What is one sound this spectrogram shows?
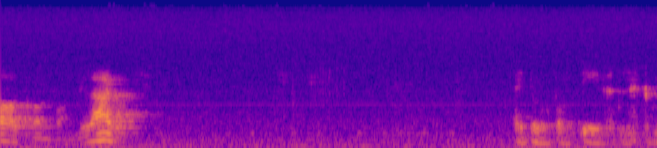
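A middle-aged man speaks loudly and theatrically, with pauses.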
